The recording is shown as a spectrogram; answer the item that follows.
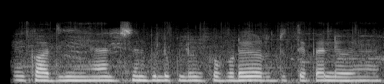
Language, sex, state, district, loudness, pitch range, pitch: Hindi, female, Haryana, Jhajjar, -16 LUFS, 180-185 Hz, 180 Hz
